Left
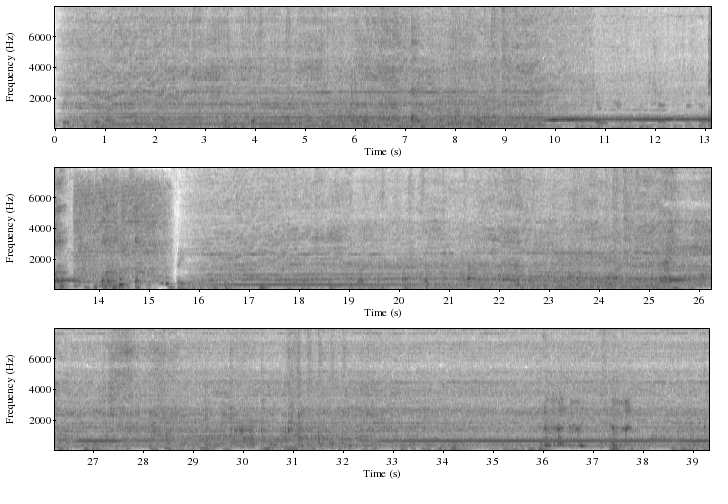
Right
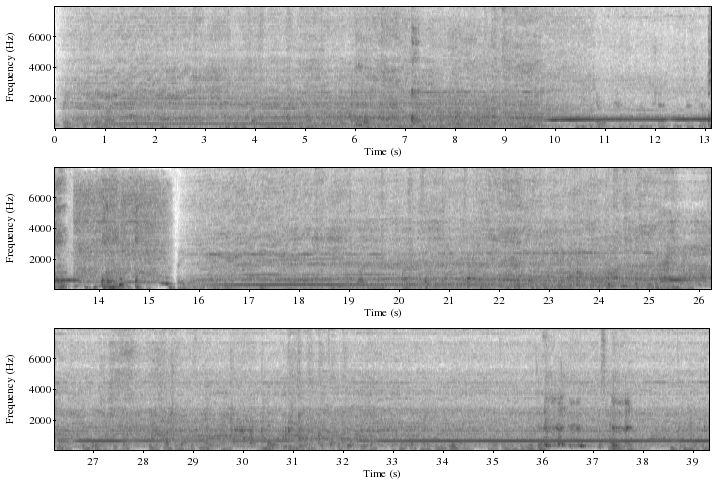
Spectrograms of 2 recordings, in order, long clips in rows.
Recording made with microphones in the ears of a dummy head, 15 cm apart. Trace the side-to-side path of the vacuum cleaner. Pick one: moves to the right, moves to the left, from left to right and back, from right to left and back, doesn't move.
from left to right and back.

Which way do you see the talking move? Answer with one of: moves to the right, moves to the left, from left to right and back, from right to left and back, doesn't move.
moves to the right.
